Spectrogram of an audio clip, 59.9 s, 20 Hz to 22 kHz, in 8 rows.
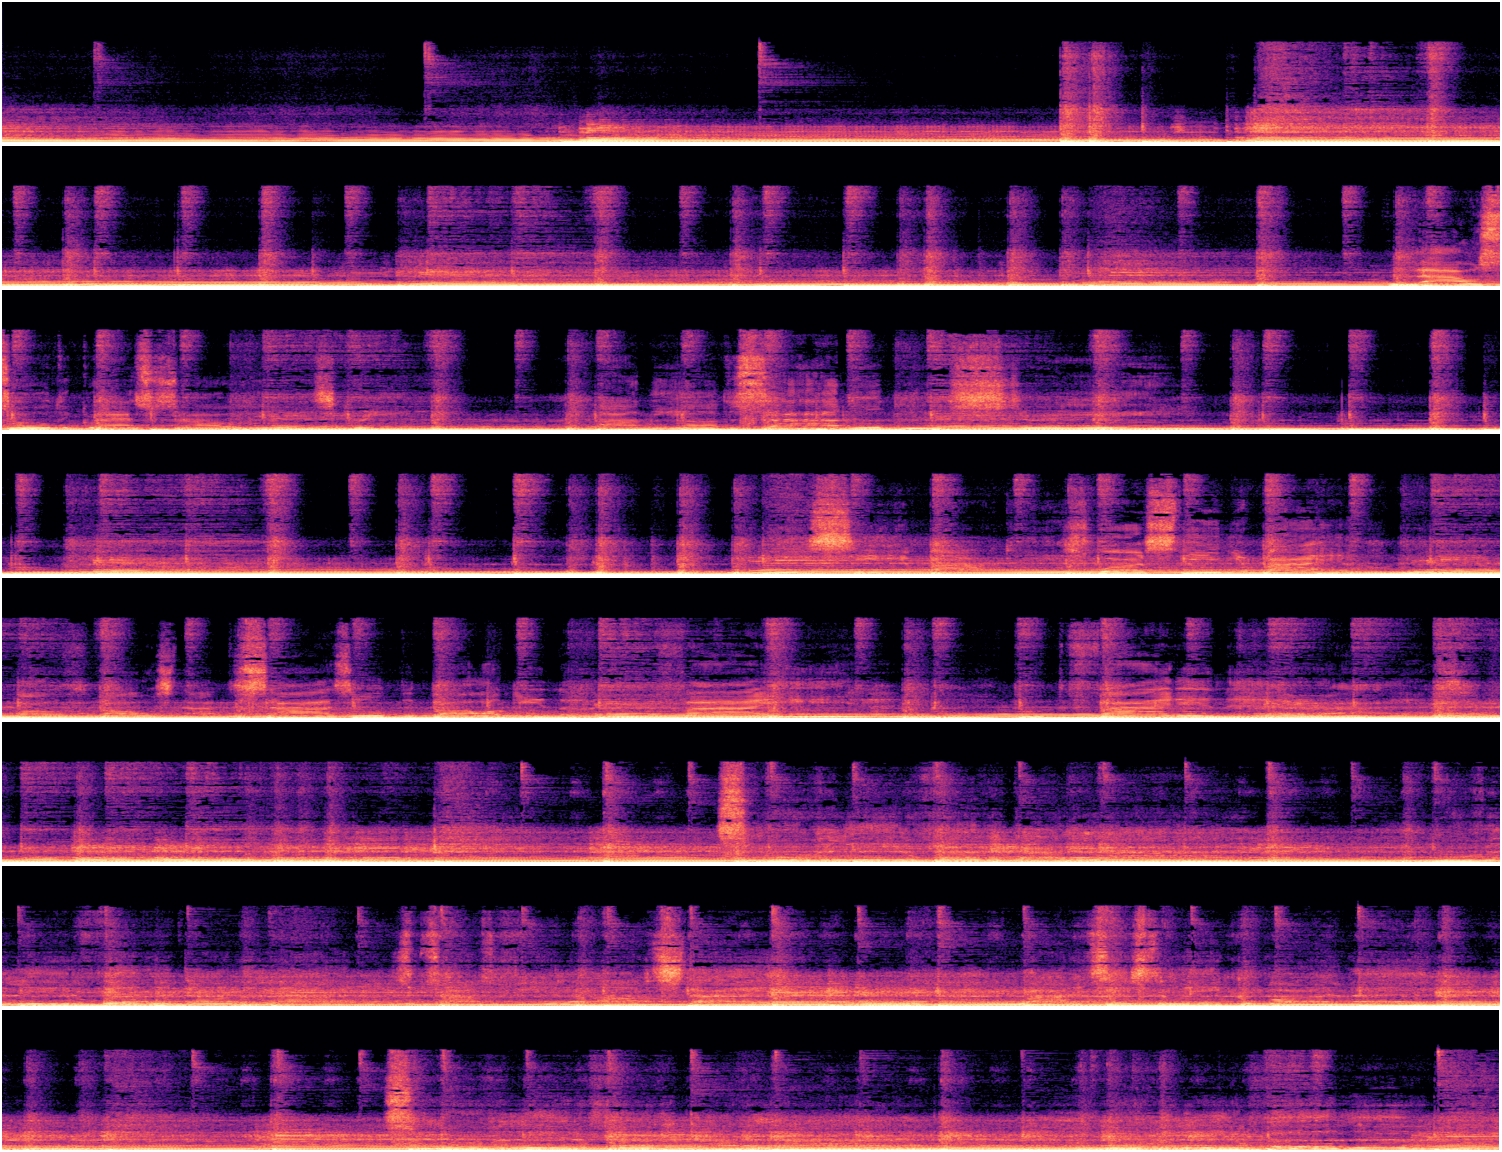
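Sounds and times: bass guitar: 0.0s - 59.9s
drum kit: 0.0s - 59.9s
electric guitar: 0.0s - 59.9s
man singing: 14.4s - 21.6s, 26.1s - 39.2s, 40.9s - 53.1s, 54.2s - 59.9s.

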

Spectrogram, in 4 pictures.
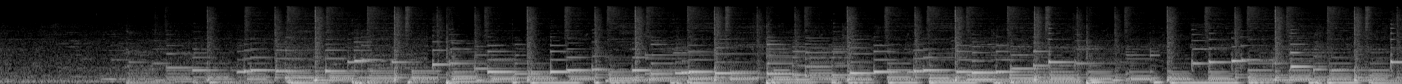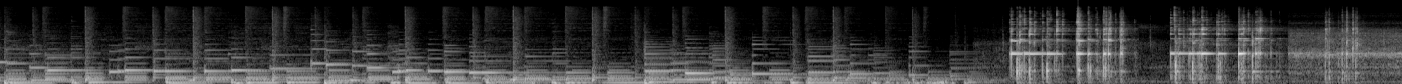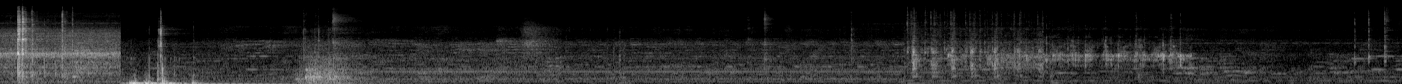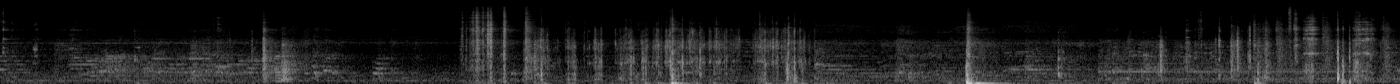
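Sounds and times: background music: 1.3s - 26.7s
ice clattering into glasses: 24.1s - 28.5s, 37.1s - 40.0s
ice clinks: 24.1s - 28.5s.

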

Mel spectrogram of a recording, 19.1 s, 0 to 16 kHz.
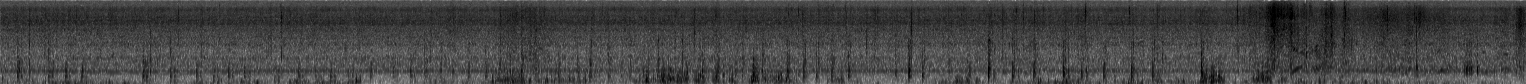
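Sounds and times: wind buffeting microphone: 0.0s - 18.0s
hooves trotting on dirt: 0.0s - 19.0s.

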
